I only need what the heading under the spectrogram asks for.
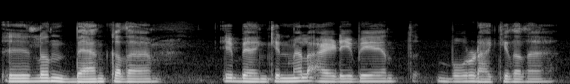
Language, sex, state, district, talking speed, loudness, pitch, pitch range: Kannada, male, Karnataka, Bidar, 115 wpm, -17 LUFS, 135 Hz, 130-140 Hz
